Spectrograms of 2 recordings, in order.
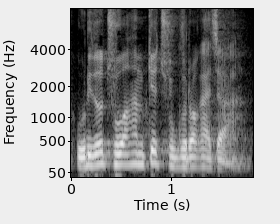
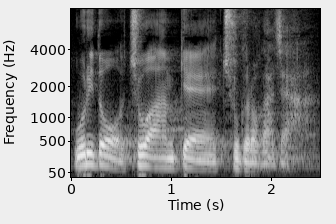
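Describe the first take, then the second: First: Said in the usual way. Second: Congregation recitation. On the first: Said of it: "도마의 고백을 따라해 보시죠". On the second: Shown as a demonstration. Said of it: "시작".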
